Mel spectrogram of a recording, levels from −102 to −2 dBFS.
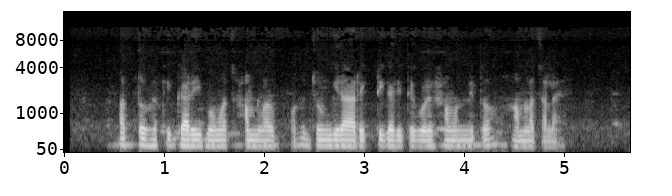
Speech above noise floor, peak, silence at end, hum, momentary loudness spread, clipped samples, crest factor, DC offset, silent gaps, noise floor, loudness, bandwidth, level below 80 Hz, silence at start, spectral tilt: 32 dB; -4 dBFS; 0.65 s; none; 11 LU; under 0.1%; 20 dB; under 0.1%; none; -54 dBFS; -24 LUFS; 3.4 kHz; -58 dBFS; 0.5 s; -11 dB/octave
